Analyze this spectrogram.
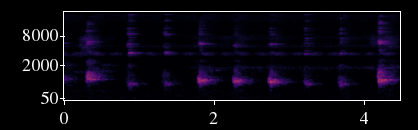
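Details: Three-year-old pet grey parrot giving a run of short hooting notes, about nine in quick, slightly uneven succession, each with a brief rise and fall, in a quiet indoor setting.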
